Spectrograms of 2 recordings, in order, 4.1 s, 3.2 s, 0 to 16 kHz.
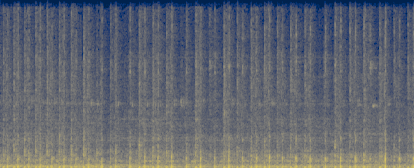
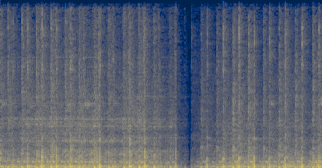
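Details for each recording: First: Yamaha Virago XV1100 with years of occasional coughing and spluttering on one cylinder, after replacing regulator rectifier, in garage, headlight on; lumpy but regular V-twin idle firing evenly without coughs or spluttering; runs cleanly. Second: Yamaha Virago XV1100 V-twin idling with a lumpy beat and a brief cough through one cylinder; long-term intermittent misfire; charging read 13.6 V at idle, dropping to 12.5–12.6 V at mid revs; before the regulator rectifier was replaced.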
